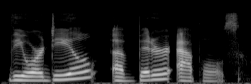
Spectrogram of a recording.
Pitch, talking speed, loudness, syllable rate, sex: 200 Hz, 120 wpm, -20 LUFS, 3.8 syllables/s, female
